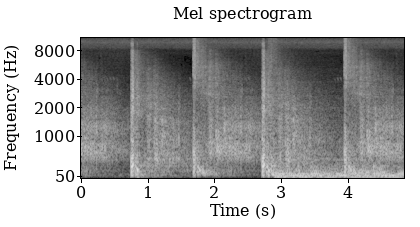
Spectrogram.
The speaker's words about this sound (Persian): صدای فریاد و تیراندازی در دشت تنین انداز شد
